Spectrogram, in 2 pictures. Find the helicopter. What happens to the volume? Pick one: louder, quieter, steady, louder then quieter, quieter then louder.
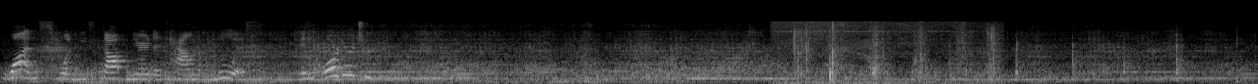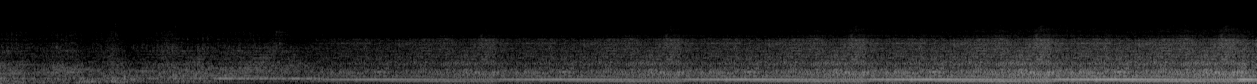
quieter then louder.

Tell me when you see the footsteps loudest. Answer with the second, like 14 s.
8 s.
